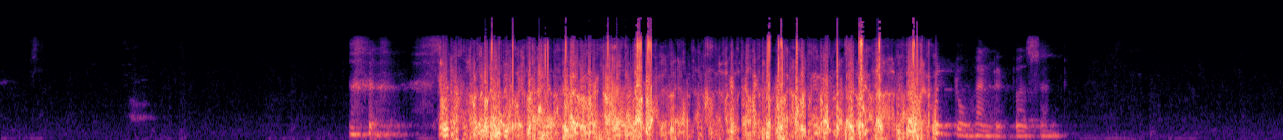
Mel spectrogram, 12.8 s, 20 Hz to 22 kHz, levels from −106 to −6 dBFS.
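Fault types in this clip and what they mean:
Codec payload misread: the receiving end unpacks the AMR wideband bitstream with the wrong framing, treating octet-aligned frames as bandwidth-efficient. Header and speech-parameter bits land in the wrong fields, so the decoder synthesises from meaningless values. From 4.37 s to 9.40 s the speech gives way to garbled noise and warble that barely tracks it. Outside that span the codec is clear, with light coding damage consistent with a 12.65 kbit/s mode.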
